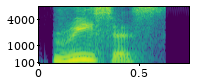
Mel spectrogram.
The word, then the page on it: rhesus: Indian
